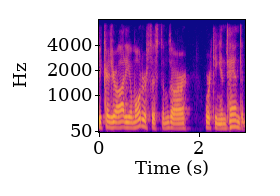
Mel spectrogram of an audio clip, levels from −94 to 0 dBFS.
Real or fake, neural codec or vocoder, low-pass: real; none; 7.2 kHz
